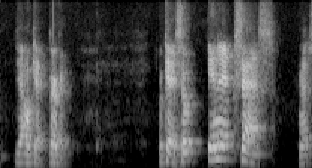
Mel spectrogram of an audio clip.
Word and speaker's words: INXS: Okay, so in excess, and that's spelled INXS, in excess.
